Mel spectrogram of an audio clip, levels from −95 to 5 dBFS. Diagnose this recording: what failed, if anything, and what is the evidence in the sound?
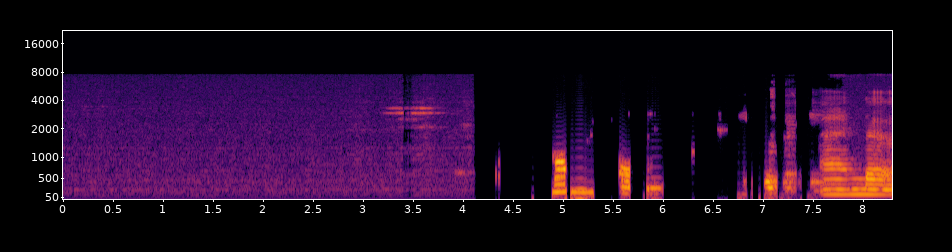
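Other side's voice leaking through at 3.27–3.73 s, 4.0–4.08 s and 7.07–7.58 s, roughly 20 to 40 dB below the talker. It is likely residual echo the call processing's canceller missed, showing as faint extra harmonic traces on a spectrogram.

Speech suppressed in double talk from 4.32 to 7.25 s, dipping as much as about 40 dB. The waveform envelope dips, likely because the echo canceller ducked both voices during overlap.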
